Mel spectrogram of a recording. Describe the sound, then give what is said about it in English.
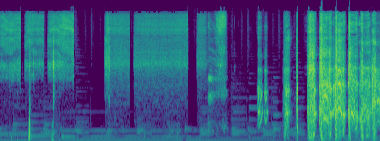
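Someone vocally imitates a man inhaling from a liquid-filled lantern bong through a little knob: breathy hissing inhales in several stretches with brief gurgling clicks, ending in a run of loud, harsh sputtering bursts like coughing. “And he like brings the lantern close to his face and grabs it, puts his mouth on the little knob, and inhales. And you hear you hear this.”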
